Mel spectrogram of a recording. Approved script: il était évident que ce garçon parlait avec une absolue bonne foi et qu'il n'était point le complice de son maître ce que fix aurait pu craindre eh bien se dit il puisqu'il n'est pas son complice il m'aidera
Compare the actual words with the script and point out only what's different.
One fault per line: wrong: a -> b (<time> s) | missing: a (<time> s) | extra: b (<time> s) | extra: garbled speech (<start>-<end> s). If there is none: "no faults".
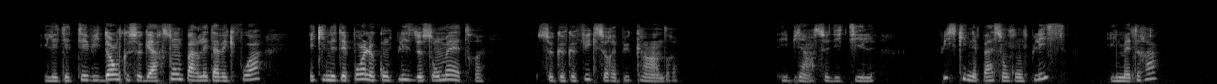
missing: une absolue bonne (2.3 s)
extra: que (5.6 s)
